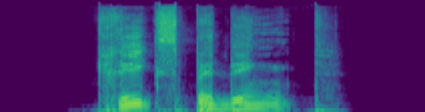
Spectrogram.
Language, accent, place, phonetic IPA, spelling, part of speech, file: German, Germany, Berlin, [ˈkʁiːksbəˌdɪŋt], kriegsbedingt, adjective, De-kriegsbedingt.ogg
- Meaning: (adjective) caused by (the) war; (adverb) because of (the) war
